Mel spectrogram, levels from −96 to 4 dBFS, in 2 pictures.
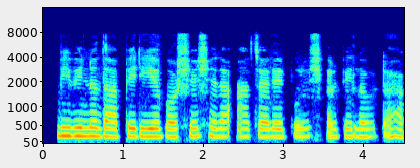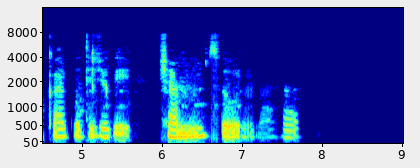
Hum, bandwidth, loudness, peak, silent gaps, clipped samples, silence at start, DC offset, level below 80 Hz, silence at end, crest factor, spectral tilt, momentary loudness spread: none; 8 kHz; -29 LUFS; -14 dBFS; 5.87-5.96 s; under 0.1%; 0.15 s; under 0.1%; -66 dBFS; 1.35 s; 16 dB; -6.5 dB/octave; 12 LU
